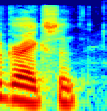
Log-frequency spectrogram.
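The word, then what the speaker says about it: Gragson: Harrison Burton and Noah Gregson and that is how you say his name, by the way.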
